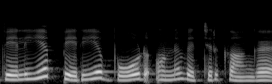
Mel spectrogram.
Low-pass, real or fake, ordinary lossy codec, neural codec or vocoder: 7.2 kHz; real; none; none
